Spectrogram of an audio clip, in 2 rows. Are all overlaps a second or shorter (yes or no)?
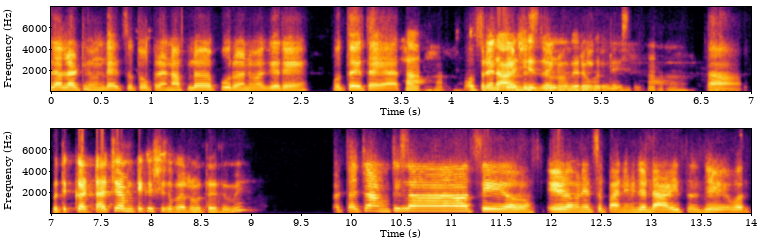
yes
